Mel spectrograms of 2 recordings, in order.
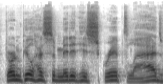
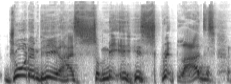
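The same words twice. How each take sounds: First: It is read in his normal accent. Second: It is read in a put-on British accent.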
